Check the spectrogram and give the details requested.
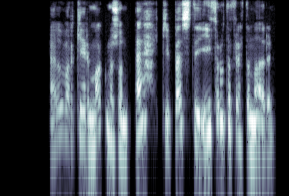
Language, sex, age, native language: Icelandic, male, 20-29, Icelandic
